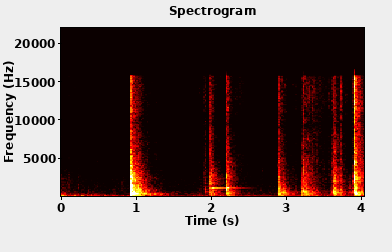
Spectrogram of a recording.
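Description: Cordless power tools and a cordless flashlight knocking against each other and the shelf as the light is pulled out one-handed. A solid thump comes about a second in, light taps with a short ring near two seconds, then a quick run of clicks and knocks toward the end.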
